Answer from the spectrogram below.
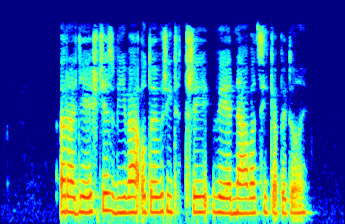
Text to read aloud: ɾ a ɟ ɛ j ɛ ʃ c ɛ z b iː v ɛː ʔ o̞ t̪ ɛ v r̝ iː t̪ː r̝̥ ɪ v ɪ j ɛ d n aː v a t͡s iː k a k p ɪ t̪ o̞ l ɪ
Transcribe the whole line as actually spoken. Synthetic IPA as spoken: ɾ a ɟ ɛ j ɛ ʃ c ɛ z b iː v aː ʔ o̞ t̪ ɛ v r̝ iː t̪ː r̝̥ ɪ v ɪ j ɛ d n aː v a t͡s iː k a p ɪ t̪ o̞ l ɪ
